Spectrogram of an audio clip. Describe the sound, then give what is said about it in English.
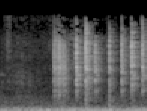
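A person imitates the clacking spine bones of a snake that weaves back and forth, with a quick run of about seven dry, sharp clacks in a loose, uneven rhythm, starting after a brief quiet moment. “With a clacking of spine bones.”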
